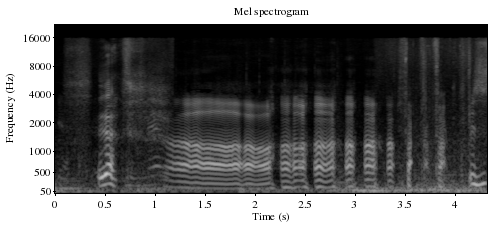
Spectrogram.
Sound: laughing

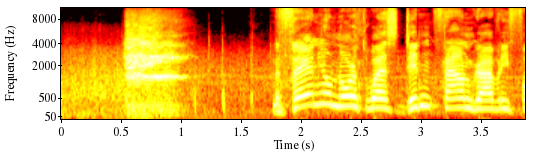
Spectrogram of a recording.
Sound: brakes squeal

